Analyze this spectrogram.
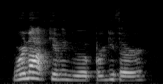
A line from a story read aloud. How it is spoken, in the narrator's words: she shouted above the music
